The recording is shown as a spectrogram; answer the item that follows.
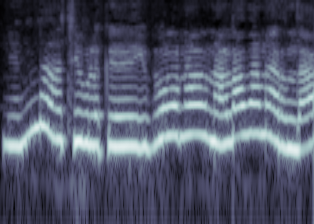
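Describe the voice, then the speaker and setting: A woman's voice: high-pitched, a little fast, darkish tone, no echo, dull audio, lightly acted. Woman voicing a teasing young cartoon man. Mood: puzzled. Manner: teasing, puzzled. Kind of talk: cartoon voice acting.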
